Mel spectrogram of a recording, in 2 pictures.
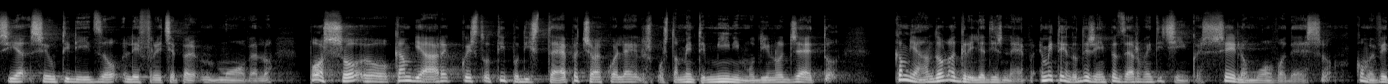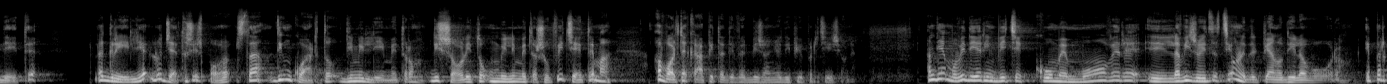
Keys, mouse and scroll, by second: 0.8 click, 9.2 click, 10.7 click, 12.0-13.2 drag, 18.4 click, 20.1 click.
